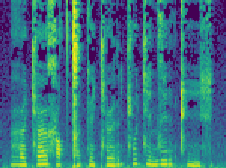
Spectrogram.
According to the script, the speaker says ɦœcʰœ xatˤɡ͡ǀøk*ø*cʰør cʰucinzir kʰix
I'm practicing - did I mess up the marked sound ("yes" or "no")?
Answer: yes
